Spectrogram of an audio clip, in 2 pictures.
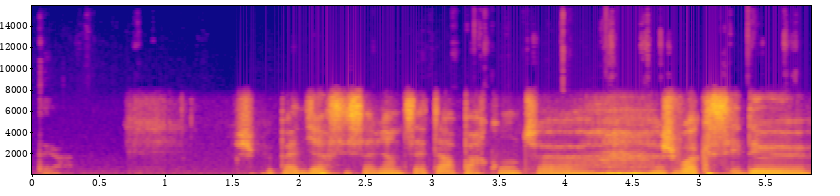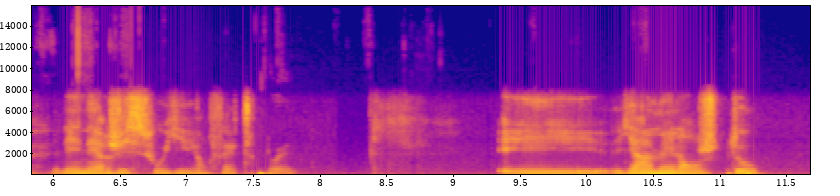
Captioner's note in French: respirations intenses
